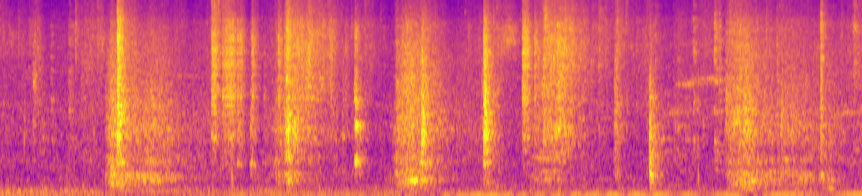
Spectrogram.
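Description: Irregular knocks, bangs and clatter of hand work on a concrete pour into beam forms, over a steady low rumble.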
